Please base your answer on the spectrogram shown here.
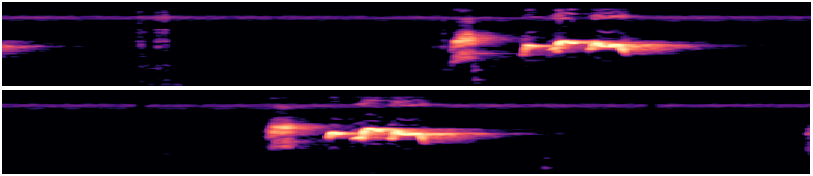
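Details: Two bubbly Sooty-headed bulbul phrases, each a sharp note sliding into a liquid warble, about two seconds apart, with faint low rumbling in the background; recorded as a lure for wild bulbuls.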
